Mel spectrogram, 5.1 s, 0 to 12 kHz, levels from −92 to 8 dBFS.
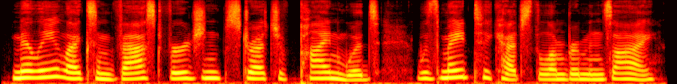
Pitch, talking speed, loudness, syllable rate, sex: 230 Hz, 190 wpm, -17 LUFS, 4.4 syllables/s, female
